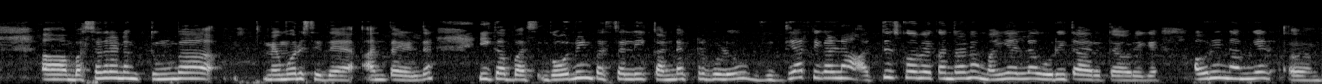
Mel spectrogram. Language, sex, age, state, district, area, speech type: Kannada, female, 30-45, Karnataka, Tumkur, rural, spontaneous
